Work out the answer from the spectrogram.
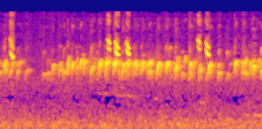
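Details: European goldfinch twittering intended to stimulate males and end their silence during moult; a loud, unbroken chatter of rapid liquid notes, topped by repeated pairs of thin, very high squeaks.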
